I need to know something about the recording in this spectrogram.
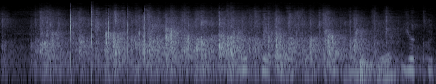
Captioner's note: audience applauds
